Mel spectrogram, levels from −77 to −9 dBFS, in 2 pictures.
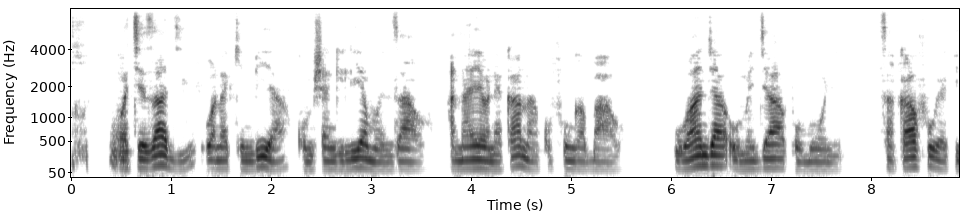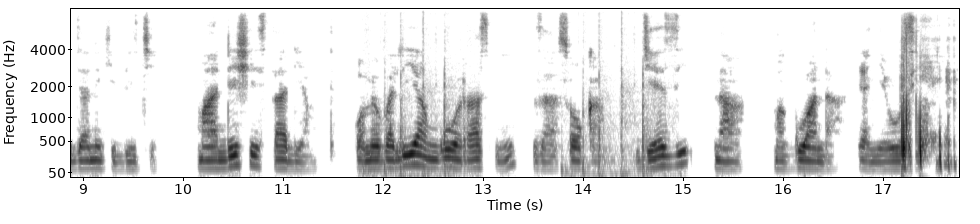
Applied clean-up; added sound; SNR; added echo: none; Run; 16 dB; none.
